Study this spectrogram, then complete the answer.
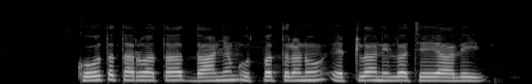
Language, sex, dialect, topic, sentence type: Telugu, male, Telangana, agriculture, statement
